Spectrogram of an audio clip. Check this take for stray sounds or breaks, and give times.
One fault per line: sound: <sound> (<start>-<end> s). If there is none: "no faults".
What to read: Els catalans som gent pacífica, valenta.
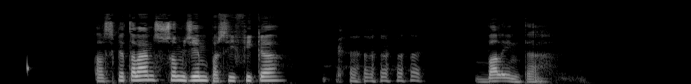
sound: laugh (3.2-4.3 s)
